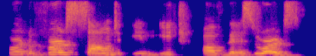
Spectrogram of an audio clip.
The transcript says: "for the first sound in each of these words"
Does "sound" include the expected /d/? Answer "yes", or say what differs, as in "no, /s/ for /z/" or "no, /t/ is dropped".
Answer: yes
